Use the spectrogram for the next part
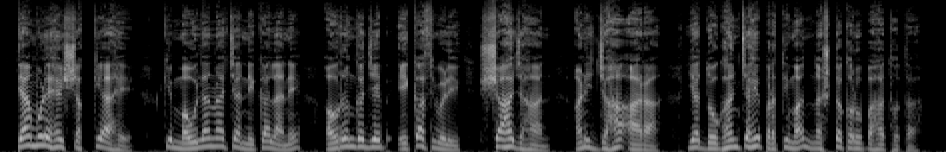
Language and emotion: Marathi, neutral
